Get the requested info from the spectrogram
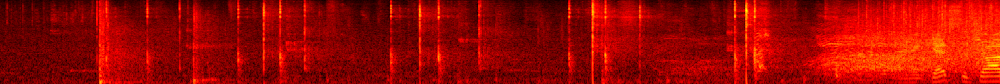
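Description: Table tennis rally: the ball clicking sharply off bats and table at a quick, irregular pace for about six seconds, ending in a forehand smash. Applause then swells up about eight seconds in.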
